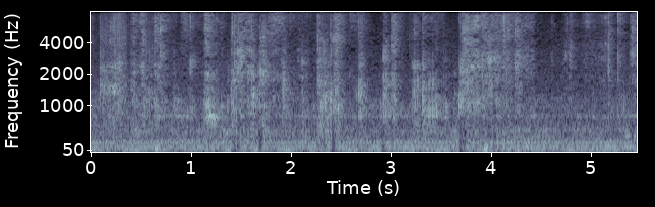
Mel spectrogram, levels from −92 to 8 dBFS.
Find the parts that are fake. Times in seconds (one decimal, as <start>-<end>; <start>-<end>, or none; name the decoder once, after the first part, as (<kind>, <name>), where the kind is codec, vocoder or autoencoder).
none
